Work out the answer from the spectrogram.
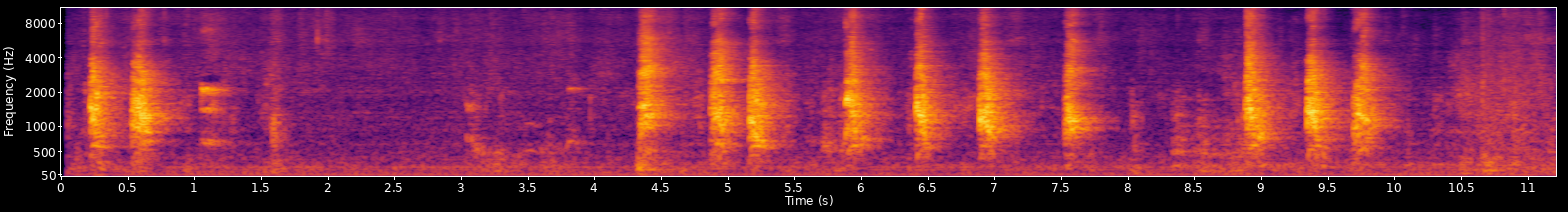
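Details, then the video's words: Chili the dog facing off against Peeps the cat; sharp, high barks come in quick pairs and clusters, with short quiet gaps between bursts and a faint steady hum behind. "Chili Dog versus cat"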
